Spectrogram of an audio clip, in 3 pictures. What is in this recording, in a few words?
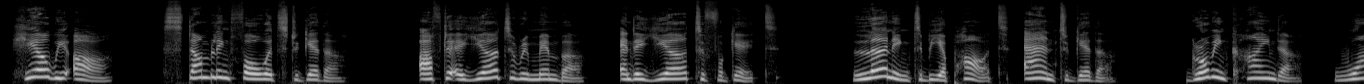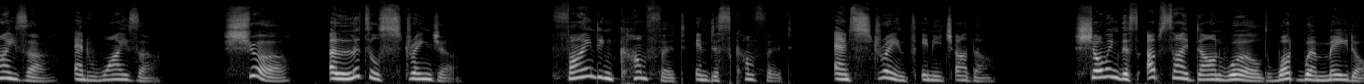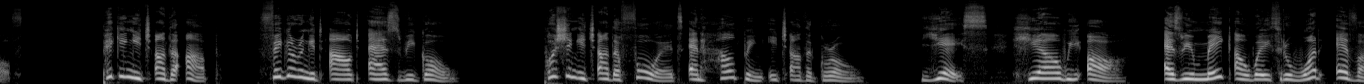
female african voice over narrative, african english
